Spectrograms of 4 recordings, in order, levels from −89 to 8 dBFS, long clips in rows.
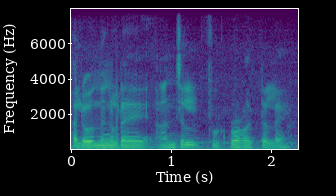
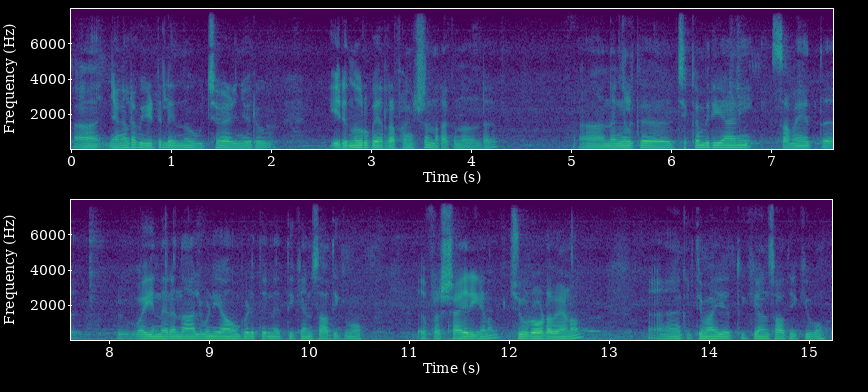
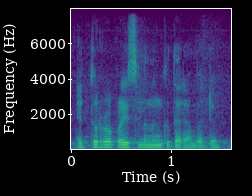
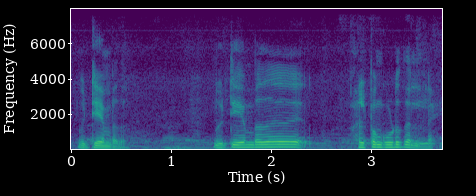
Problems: low volume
